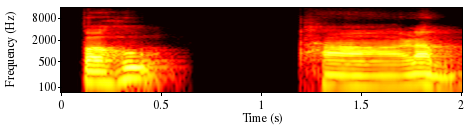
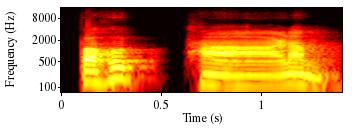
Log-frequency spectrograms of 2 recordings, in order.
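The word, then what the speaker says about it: पहुट्ठाणं: पहुठाणम, आधा ट ठ, पहुठाणम, पहुठाणम।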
